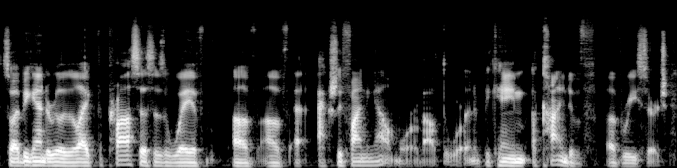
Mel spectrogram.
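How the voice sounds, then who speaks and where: A middle-aged man with a deep voice speaks as the guest on a thoughtful podcast. He explains in a reflective, scholarly way, halting and circling back to reword his points. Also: a bit bright. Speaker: interview guest, humanities professor and author. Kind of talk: thoughtful long-form podcast interview.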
